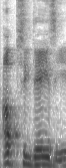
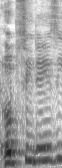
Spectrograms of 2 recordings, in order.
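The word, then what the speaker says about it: upsy-daisy: by the way uh upsy daisy is the correct way to say we i would have said oopsie daisy but it's really sweet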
